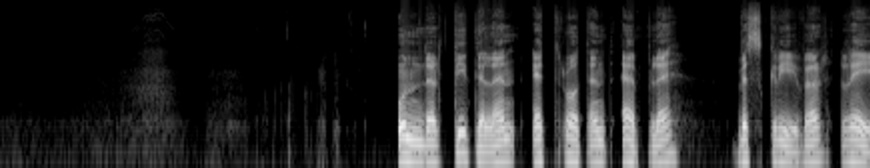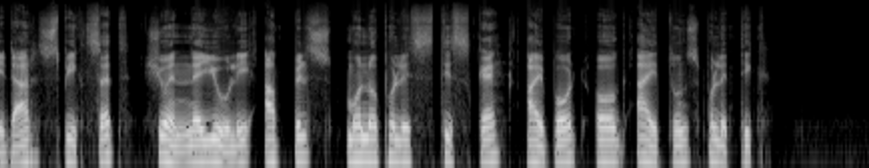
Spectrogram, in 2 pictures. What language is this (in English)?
Norwegian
